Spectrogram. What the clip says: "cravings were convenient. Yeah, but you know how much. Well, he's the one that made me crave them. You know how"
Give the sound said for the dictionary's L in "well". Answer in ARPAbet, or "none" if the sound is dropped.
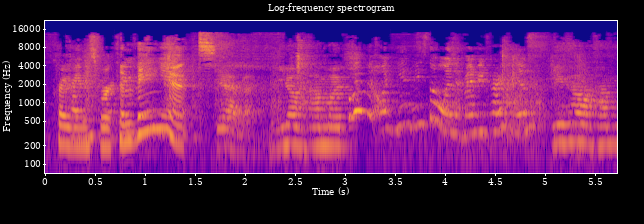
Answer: N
